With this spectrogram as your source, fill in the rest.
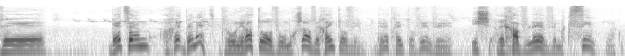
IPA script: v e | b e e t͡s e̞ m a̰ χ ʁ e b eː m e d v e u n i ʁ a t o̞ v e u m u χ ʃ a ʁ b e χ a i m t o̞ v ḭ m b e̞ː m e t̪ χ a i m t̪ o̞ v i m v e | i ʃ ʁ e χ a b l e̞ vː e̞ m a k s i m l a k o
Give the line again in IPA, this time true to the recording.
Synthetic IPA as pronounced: v e | b e e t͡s e̞ m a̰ χ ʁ e b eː m e t v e u n i ʁ a t o̞ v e u m u χ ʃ a ʁ v e χ a i m t o̞ v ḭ m b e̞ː m e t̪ χ a i m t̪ o̞ v i m v e | i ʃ ʁ e χ a v l e̞ vː e̞ m a k s i m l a k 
